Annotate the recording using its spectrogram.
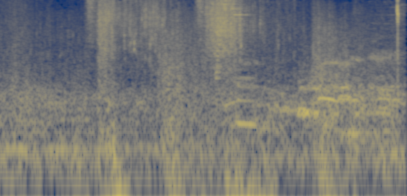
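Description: Sword blows clang and slash.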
